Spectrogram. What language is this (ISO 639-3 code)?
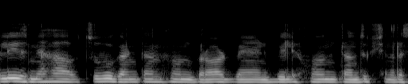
kas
